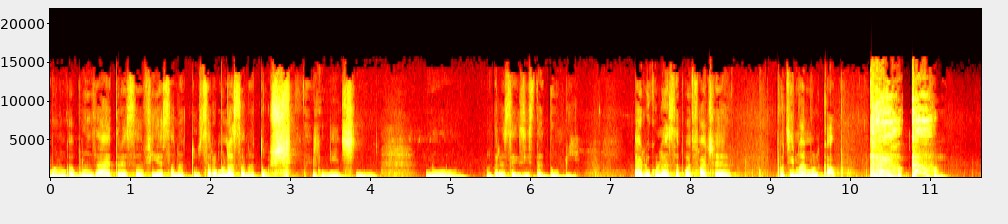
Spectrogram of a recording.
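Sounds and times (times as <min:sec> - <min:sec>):
speech: 0:00.0 - 0:06.7, 0:07.3 - 0:11.3
faint breathy sounds: 0:04.1 - 0:04.7
harsh coughs: 0:10.2 - 0:11.3.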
